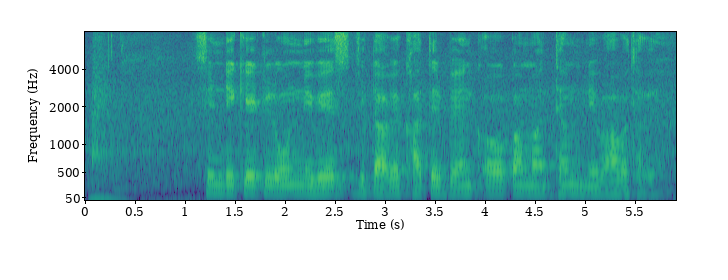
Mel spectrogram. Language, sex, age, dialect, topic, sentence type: Bhojpuri, male, 18-24, Northern, banking, statement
